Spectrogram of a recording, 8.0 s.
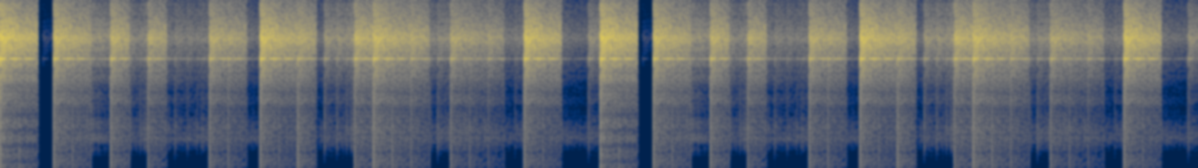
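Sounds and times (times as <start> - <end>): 
electronic ride cymbal beat: 0.0 - 7.9.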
